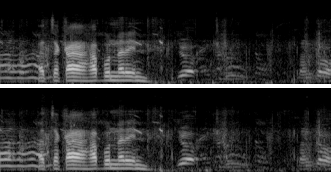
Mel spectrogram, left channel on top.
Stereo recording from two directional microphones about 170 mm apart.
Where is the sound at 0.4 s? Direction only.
10° left (ahead or behind).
